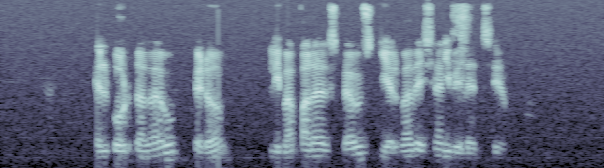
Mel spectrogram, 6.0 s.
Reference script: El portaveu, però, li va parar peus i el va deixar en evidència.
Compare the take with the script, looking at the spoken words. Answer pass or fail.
fail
